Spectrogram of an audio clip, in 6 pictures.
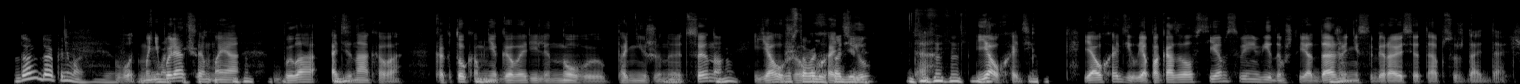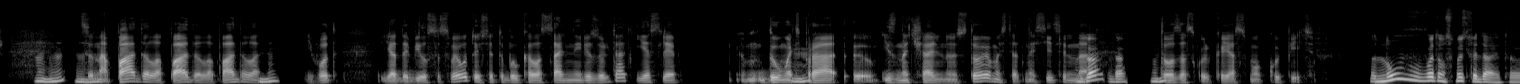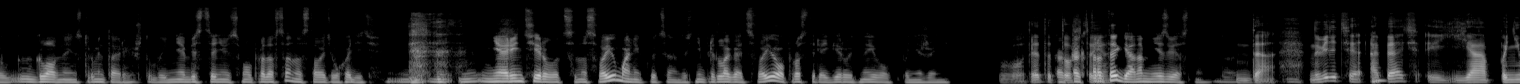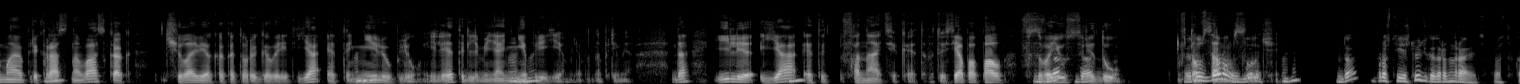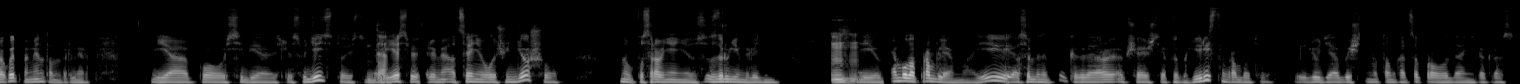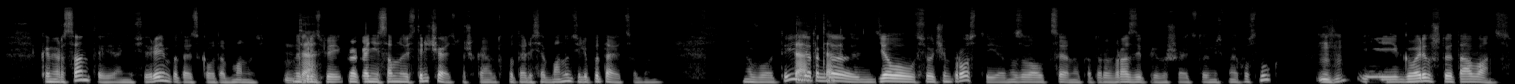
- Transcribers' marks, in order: laugh; laugh; laugh; tapping
- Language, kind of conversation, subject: Russian, unstructured, Как вы обычно договариваетесь о цене при покупке?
